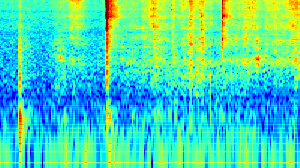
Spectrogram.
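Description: A few faint clicks and taps of a clear plastic card holder being handled as a heavy trading card is fitted into it, the two clearest in the first second.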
